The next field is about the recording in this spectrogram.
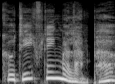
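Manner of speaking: sweet, honeyed voice. A weasel at the doghouse door greets the dog inside, in a sweet voice. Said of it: "said in a sweet voice".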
